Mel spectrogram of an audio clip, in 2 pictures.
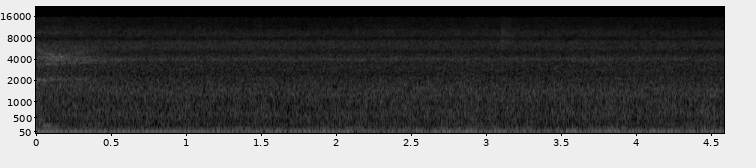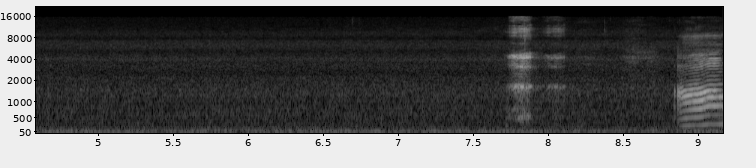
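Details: Korean girl hiccuping during a stream: a short voiced hiccup then a louder vocal sound over room hum. Hiccups.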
